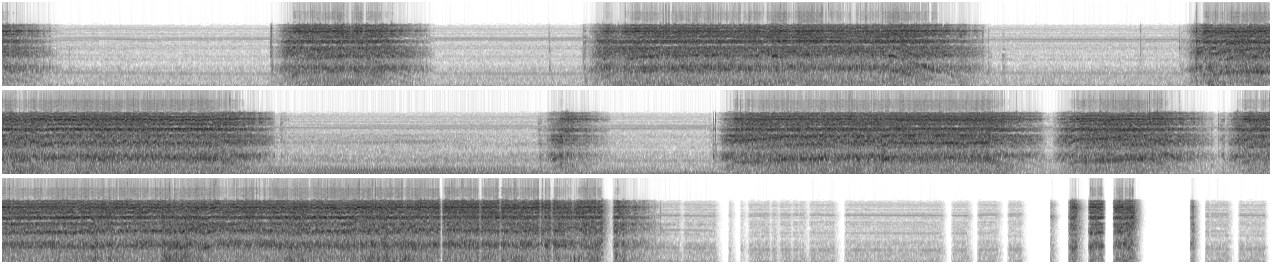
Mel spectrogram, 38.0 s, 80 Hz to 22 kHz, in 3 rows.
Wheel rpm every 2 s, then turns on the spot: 30, 70, 10, 180, 160, 0, 150, 120, 0, 10, 160, 140, 110, 220, 220, 170, 0, 0, 70.
none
